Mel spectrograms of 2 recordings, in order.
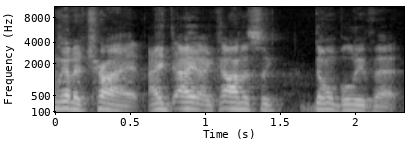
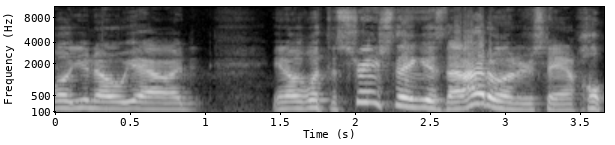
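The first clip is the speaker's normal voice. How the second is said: put-on talking with full mouth; 4 semitones higher, 9 dB louder than usual. Describing a scene where Columbo eats and talks at once, imitating Columbo talking with mouth full. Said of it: "He's shoving food in. He's talking like".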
